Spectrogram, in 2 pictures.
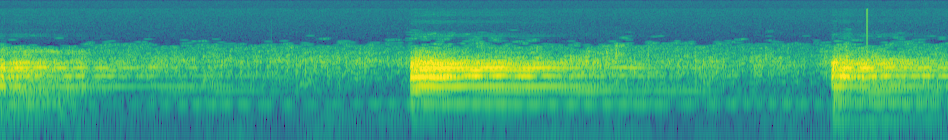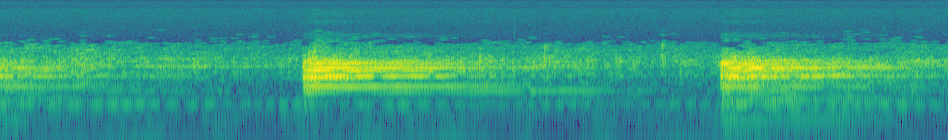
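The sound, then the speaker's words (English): The clock bell in the insurance tower strikes six o'clock in slow, evenly spaced strokes about two seconds apart, each deep, resonant tone ringing out and fading before the next. No one speaks. “The clock in the insurance tower, Pete.”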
